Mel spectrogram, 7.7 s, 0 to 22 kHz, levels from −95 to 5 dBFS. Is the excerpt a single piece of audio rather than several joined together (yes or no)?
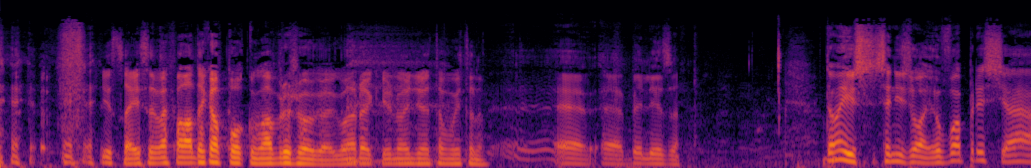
yes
